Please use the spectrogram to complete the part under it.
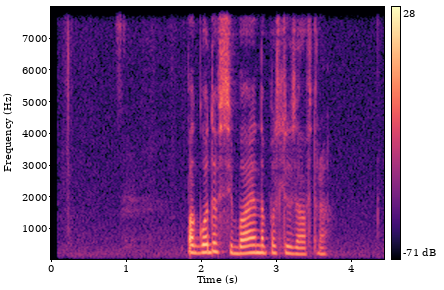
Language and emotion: Russian, neutral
